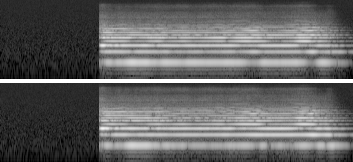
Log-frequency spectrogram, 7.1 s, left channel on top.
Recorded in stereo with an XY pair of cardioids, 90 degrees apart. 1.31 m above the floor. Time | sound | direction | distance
2.0 | a flute | 35° right | 0.9 m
